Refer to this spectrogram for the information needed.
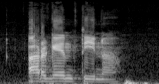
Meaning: Argentina (a country in South America; official name: Argentinská republika)
- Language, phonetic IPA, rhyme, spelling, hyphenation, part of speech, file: Czech, [ˈarɡɛntɪna], -ɪna, Argentina, Ar‧gen‧ti‧na, proper noun, Cs-Argentina.ogg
